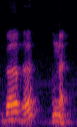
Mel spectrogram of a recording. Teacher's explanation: इन ध्वनियों का जब हम उच्चारण करते हैं तो हमारे स्वर तंत्रियों में कंपन होता है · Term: सघोष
